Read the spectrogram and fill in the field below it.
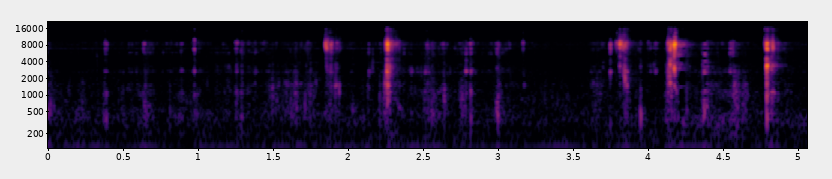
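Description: Soy sauce marinated raw crab is eaten up close, with soft wet chewing broken by a few sharp crunches and cracks of shell in a quiet room.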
